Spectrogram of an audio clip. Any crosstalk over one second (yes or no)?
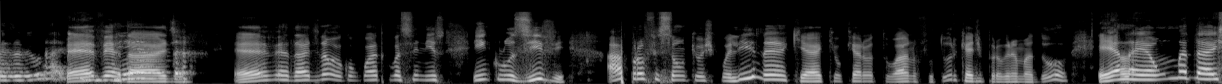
yes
